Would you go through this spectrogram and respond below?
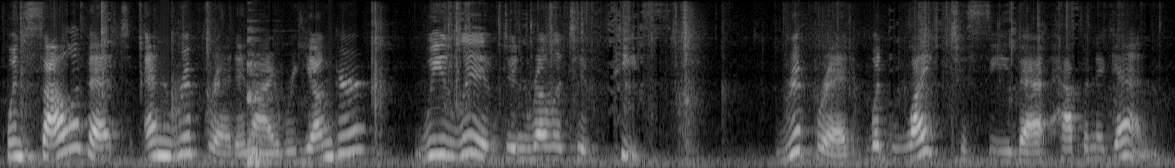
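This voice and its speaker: Grave old man played by a woman, gentle, formal, measured, storybook read-aloud, expressive swings in pitch. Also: noisy background. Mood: earnest.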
